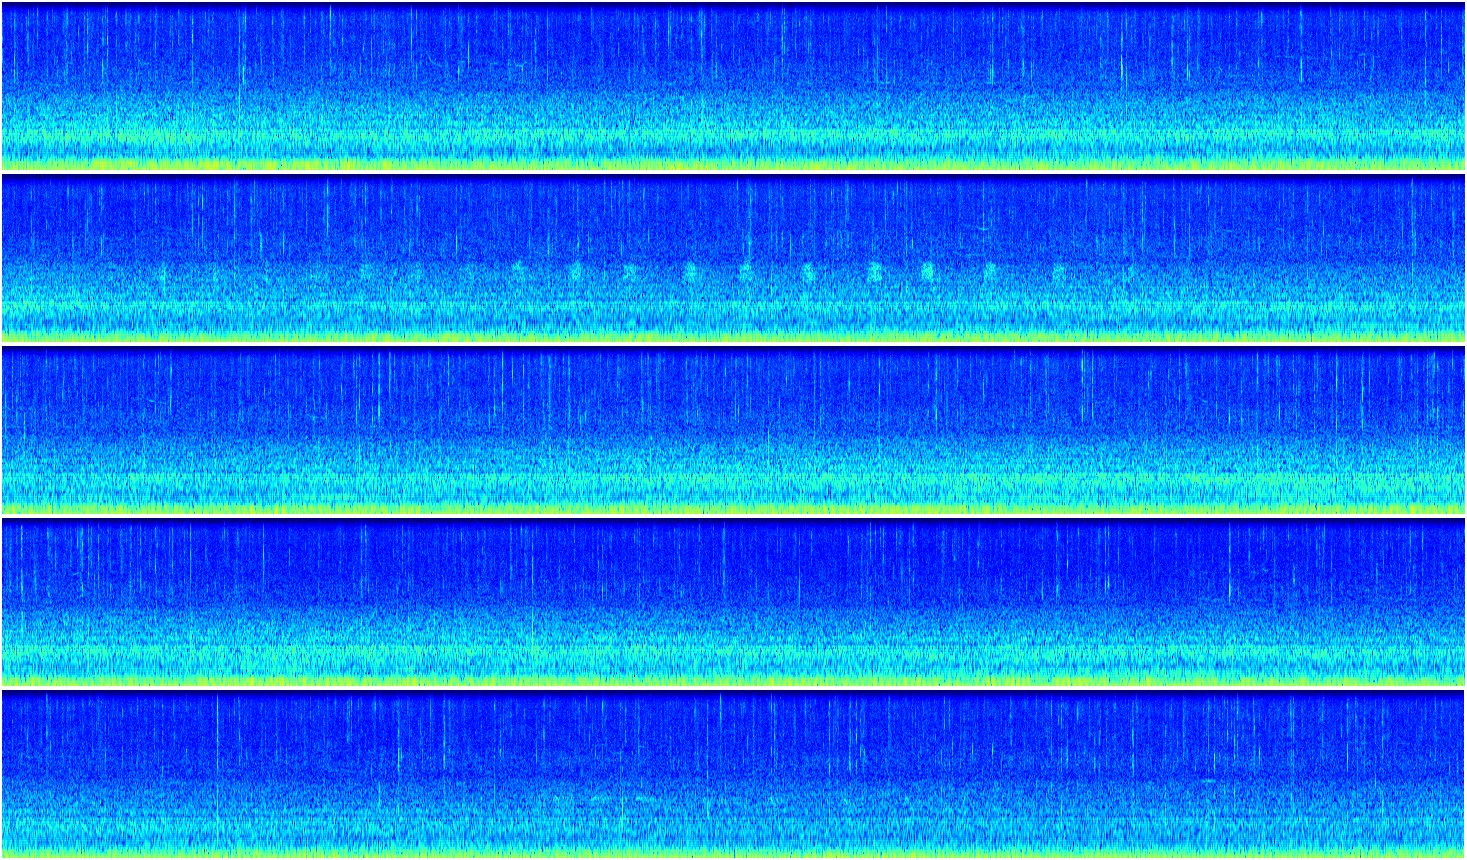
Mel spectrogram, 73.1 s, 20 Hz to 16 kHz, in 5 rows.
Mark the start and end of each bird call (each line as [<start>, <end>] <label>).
[15.53, 26.43] Mallard (Anas platyrhynchos)
[17.13, 17.33] unidentified bird
[63.83, 68.23] American Crow (Corvus brachyrhynchos)
[70.33, 70.83] Blue Jay (Cyanocitta cristata)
